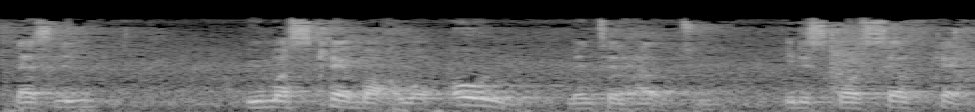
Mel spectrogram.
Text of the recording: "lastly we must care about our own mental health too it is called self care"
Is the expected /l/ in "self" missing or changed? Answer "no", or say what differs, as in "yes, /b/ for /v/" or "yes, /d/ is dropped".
no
